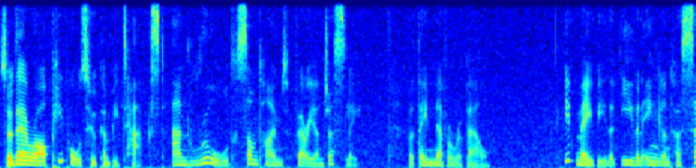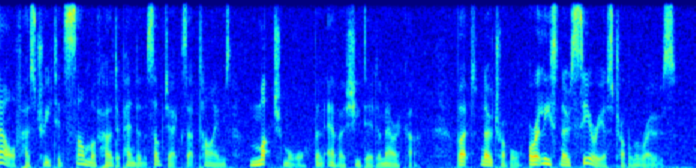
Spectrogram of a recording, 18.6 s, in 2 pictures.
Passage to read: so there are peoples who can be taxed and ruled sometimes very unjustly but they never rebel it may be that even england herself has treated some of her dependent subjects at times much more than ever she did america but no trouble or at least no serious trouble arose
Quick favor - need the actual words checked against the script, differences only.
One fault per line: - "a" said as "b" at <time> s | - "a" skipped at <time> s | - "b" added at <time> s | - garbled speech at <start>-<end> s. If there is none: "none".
none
